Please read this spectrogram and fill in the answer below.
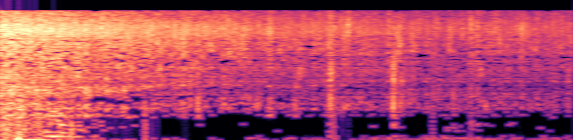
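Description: Chopped onion and green chillies sizzling in hot oil with cumin seeds in a kadhai, just dropped in. The sizzle is loud at first and slowly eases.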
